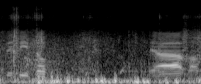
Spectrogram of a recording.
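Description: A steady low rumble with wind on the microphone aboard an outrigger fishing boat at sea, under a man's talking.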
